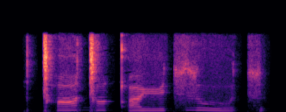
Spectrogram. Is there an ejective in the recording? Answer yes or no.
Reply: yes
